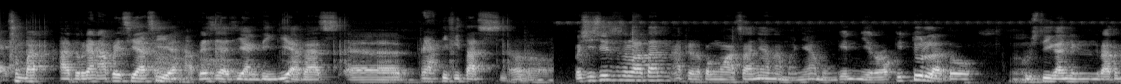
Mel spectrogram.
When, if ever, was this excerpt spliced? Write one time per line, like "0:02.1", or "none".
0:05.5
